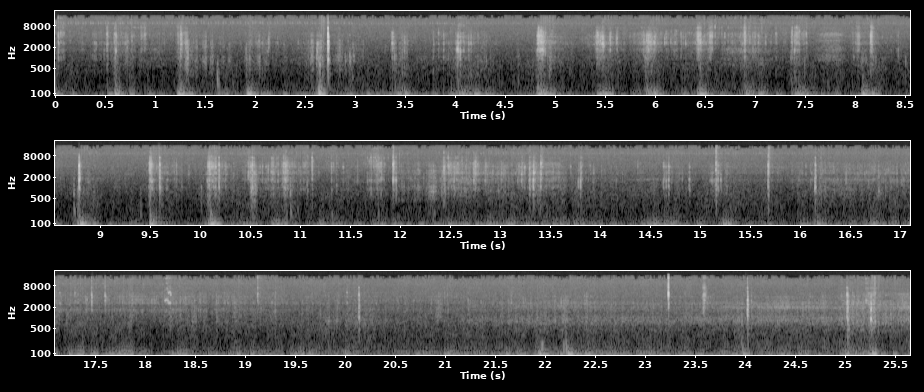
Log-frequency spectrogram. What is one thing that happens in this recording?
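Bicycle tyres crunch and bump over gravel and rough ground.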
